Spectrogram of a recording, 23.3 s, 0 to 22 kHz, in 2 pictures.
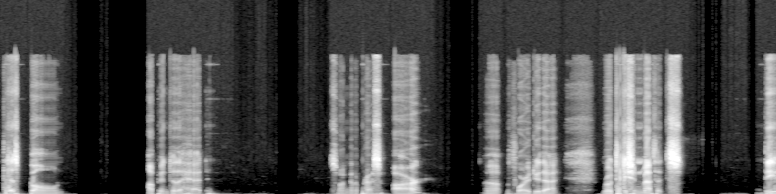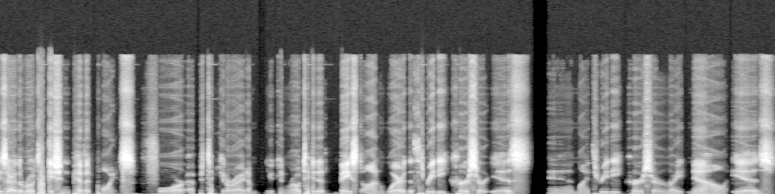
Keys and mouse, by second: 7.1-9.0 right drag, 10.2-18.8 drag, 19.6-23.2 middle drag.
